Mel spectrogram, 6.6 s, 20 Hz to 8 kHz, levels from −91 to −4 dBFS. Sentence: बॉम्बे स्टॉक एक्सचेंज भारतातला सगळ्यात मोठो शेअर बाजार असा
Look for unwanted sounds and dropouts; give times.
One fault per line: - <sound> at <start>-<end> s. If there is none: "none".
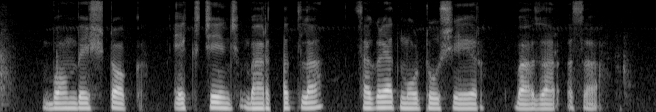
- dropout at 2.7-2.8 s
